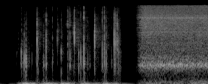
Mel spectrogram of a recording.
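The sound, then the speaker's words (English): Aerosol bug spray being used in a home: a quick run of sharp clicks and rattles, then a loud, steady, broad hiss that continues to the end. “So you just used bug spray in your home.”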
